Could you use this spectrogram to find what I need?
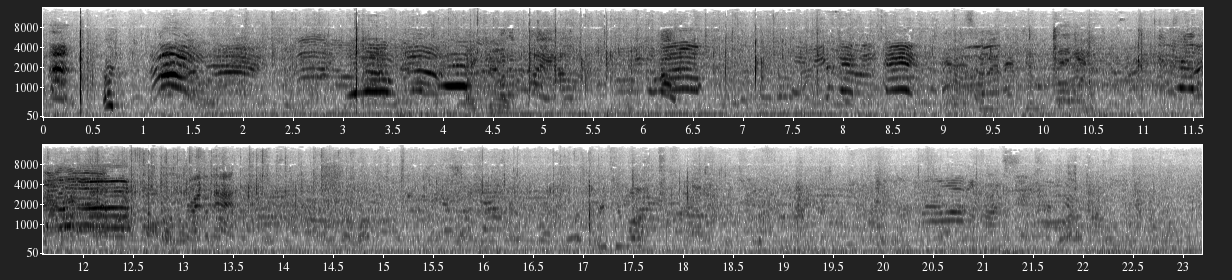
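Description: Young girls shout and cheer in high voices from across an open field.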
